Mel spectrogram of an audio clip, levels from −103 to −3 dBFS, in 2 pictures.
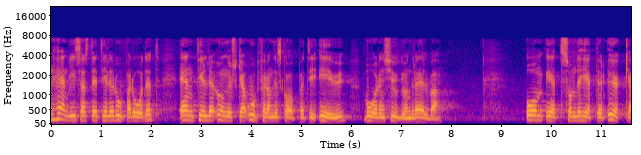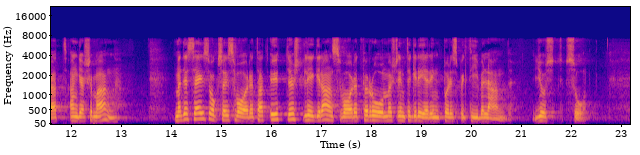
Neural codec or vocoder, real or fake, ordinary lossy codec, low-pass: none; real; none; 7.2 kHz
